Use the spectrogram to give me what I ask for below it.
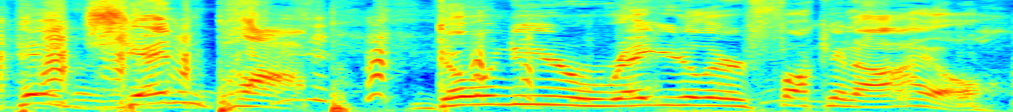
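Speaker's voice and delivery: high-pitched snobbish heckle; haughty mock taunt. Rich fan sending commoners away, haughty taunt.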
